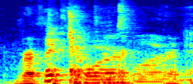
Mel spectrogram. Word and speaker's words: repertoire: Right now, in the current repertoire. Did I say that right? – Repertoire. – Yeah. Whatever. – Yeah. Repertoire. – I Frenched it up a little bit.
